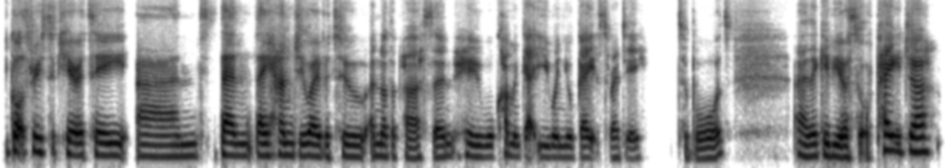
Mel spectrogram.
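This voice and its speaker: A woman in her thirties with a cold, sounding slightly nasal and husky, chatting earnestly as a podcast co-host. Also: low-pitched, no echo. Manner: earnest, rambling with restarts. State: has a cold, sniffly. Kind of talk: casual conversation. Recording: dry, slightly dull lo-fi sound.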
